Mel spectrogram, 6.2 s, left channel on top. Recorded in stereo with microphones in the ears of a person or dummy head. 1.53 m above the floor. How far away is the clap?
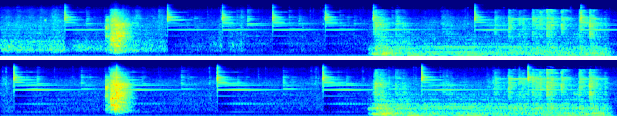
About 0.7 m.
